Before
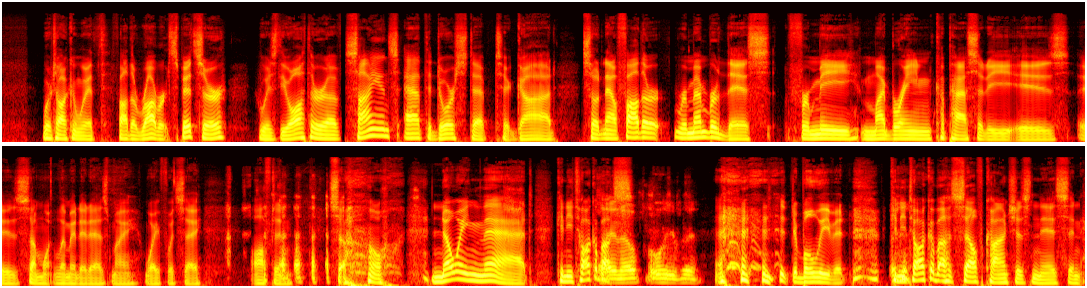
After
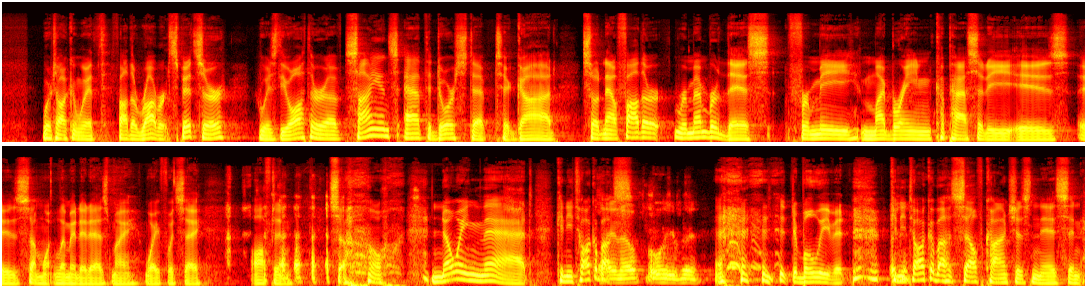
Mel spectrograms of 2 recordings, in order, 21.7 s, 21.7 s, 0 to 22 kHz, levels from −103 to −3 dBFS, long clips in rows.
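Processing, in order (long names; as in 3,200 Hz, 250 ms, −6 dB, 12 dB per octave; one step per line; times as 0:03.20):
downward compressor, threshold −24 dBFS, peak gain reduction 11.5 dB
on a send: convolution reverb RT60 0.70 s, pre-delay 4 ms, DRR 20.5 dB
on the sum: level +7 dB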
